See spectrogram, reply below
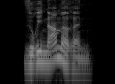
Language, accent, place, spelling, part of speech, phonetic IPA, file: German, Germany, Berlin, Surinamerin, noun, [zuʁiˈnaːməʁɪn], De-Surinamerin.ogg
- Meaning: female Surinamese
